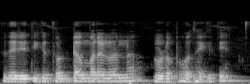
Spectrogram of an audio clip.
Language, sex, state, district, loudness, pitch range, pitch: Kannada, male, Karnataka, Koppal, -15 LUFS, 135-150 Hz, 145 Hz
